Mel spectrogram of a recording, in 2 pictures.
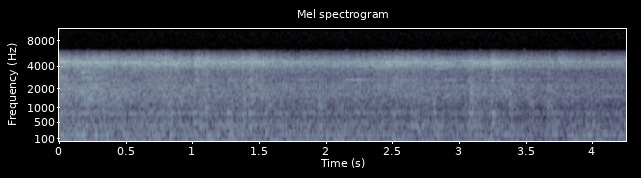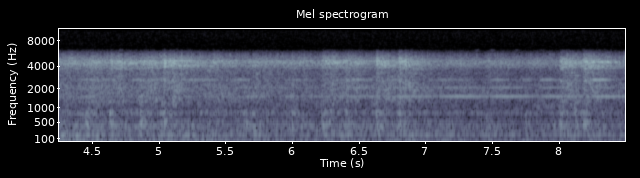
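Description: Covered hopper cars of a freight grain train rolling past over a grade crossing, with a steady rail rumble that fades gradually as the end of the train goes by.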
